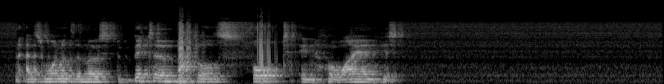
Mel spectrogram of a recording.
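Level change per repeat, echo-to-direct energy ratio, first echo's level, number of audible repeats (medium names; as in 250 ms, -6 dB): -13.5 dB, -7.5 dB, -7.5 dB, 2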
